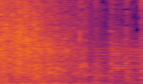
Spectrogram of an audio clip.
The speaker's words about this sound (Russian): Секундой позже оглушительный взрыв на несколько секунд лишил меня слуха.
